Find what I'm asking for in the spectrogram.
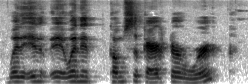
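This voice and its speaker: Chatting casually about video game movies as a podcast co-host, a man with a Filipino accent chuckles often, hesitates and repeats himself. He speaks at normal speed in a high, fairly bright voice with a level tone.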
